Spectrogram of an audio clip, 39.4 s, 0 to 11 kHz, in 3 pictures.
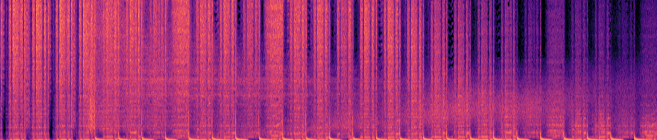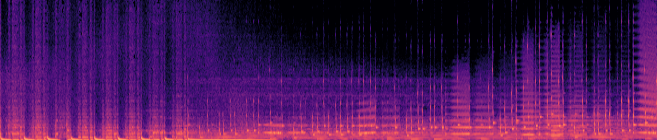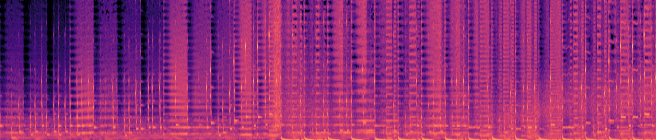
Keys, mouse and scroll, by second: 3.7 KP_7, 5.7 r, 17.5 r, 25.4 click, 31.1 r.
